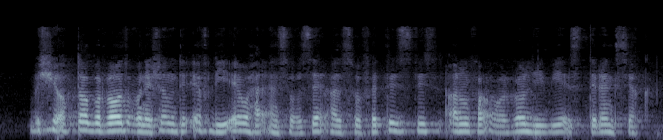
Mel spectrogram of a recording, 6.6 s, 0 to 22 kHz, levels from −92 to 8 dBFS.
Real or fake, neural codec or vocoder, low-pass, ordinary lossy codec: fake; codec, 24 kHz, 0.9 kbps, WavTokenizer, medium speech release version 2; 10.8 kHz; AAC, 32 kbps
